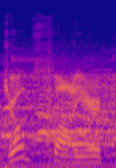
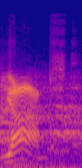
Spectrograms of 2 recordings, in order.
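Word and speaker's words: Jobst: and EV Ys now I pronounce his name job saw year it's yobst SP J obst but pronounced yobst he's got the basketball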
